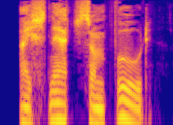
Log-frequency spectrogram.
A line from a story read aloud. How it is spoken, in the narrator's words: Huck said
